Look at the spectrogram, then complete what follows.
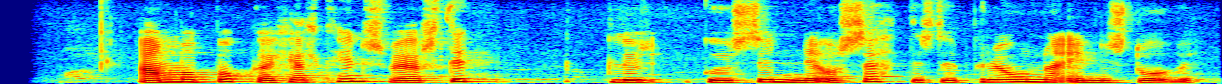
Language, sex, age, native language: Icelandic, female, 30-39, Icelandic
